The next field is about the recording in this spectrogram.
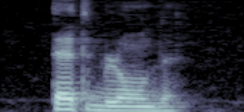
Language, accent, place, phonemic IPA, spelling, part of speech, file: French, France, Lyon, /tɛt blɔ̃d/, tête blonde, noun, LL-Q150 (fra)-tête blonde.wav
- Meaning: little child, little kid, little nipper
